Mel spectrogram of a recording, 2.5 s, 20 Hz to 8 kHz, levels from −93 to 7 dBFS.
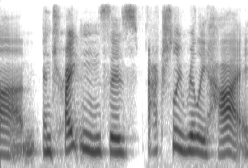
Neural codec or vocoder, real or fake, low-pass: none; real; 7.2 kHz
